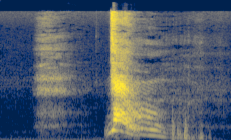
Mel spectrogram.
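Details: A breathy intake, then one loud voiced explosive sneeze trailing into a short breathy tail; a very loud sneeze.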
